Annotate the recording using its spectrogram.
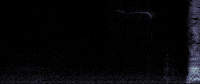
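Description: A dog barks once, a single short sharp bark near the end, after a nearly quiet stretch.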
